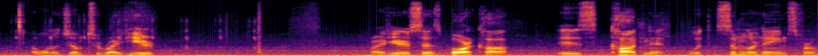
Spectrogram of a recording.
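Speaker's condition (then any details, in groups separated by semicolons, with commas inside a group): No condition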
